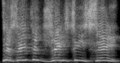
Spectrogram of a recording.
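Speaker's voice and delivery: high, slow, mock coach scream. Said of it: "he's screaming at me".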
